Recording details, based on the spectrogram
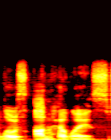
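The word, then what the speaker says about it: Los Ángeles: Um, sorry, Los Angeles, right? The stress is on the A, the first A.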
